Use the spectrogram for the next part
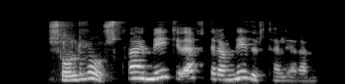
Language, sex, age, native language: Icelandic, female, 40-49, Icelandic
